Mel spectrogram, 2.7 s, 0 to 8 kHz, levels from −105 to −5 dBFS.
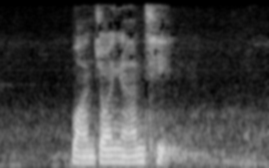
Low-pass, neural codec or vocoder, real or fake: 7.2 kHz; none; real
